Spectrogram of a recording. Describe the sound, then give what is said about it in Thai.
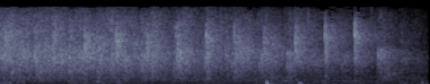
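A crowd claps steadily, giving a warm Rhema welcome to two returning speakers: a dense patter of many hands with a few sharper individual claps standing out near the end, fairly quiet overall and without speech. “ให้เราปรบมือต้อนรับอย่างอบอุ่นนะคะ”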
